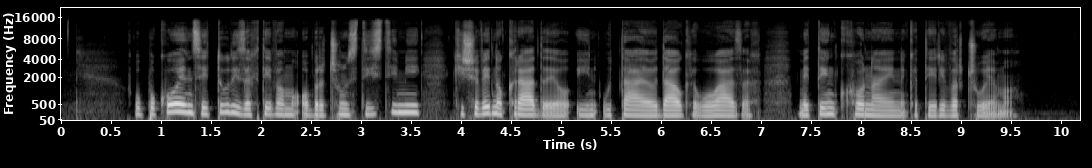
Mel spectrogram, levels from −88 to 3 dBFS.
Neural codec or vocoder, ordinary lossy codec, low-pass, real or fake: none; none; 14.4 kHz; real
